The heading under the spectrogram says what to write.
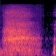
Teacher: और ये जो ह होता है ये सघोष होता है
